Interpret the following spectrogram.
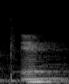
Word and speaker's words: mountain: TAN is good for this word, MOUNTAIN. It's pronounced as mountain.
